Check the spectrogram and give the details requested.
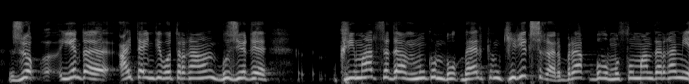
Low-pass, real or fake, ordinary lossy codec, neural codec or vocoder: none; real; none; none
